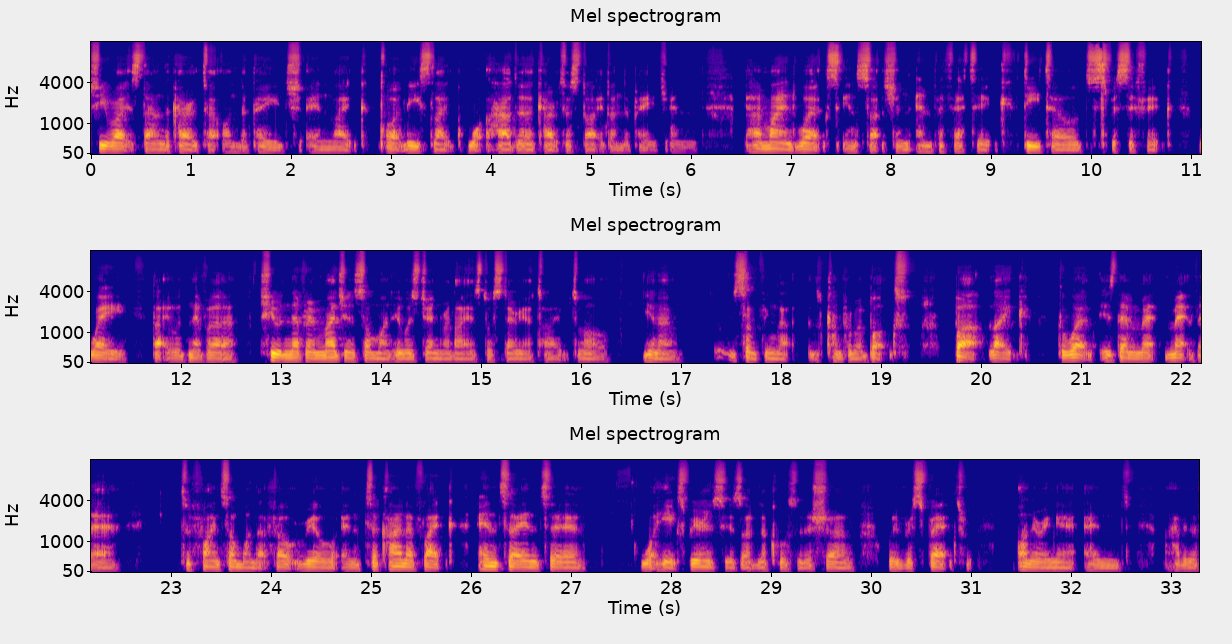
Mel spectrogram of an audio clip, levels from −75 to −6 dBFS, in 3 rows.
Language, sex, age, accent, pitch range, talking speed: English, male, 20-39, British, 85-100 Hz, 170 wpm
